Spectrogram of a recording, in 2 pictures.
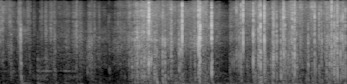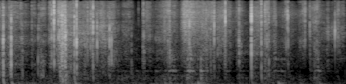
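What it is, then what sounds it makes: Sheet of thin paper being folded. A single thin square sheet of patterned chiyogami origami paper, printed blue and green with a pink back, lies on a light wooden table as fingertips fold it and rub along the creases. Dense, bright crinkling and crisp rustling fill the clip, swelling louder in the middle before easing back to softer rubbing.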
